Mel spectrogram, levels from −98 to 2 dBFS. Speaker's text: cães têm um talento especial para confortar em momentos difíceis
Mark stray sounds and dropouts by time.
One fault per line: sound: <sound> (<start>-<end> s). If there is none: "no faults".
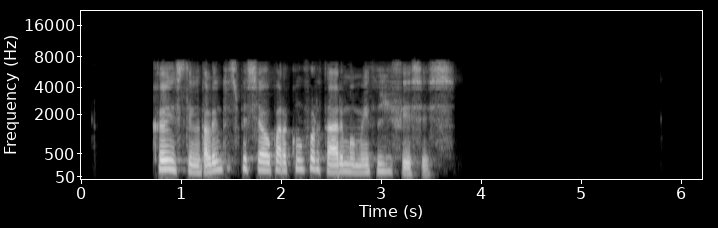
no faults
